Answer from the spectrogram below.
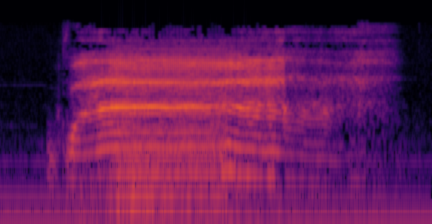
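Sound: imitated sheep bleat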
